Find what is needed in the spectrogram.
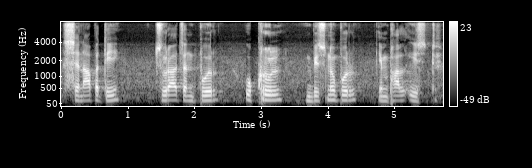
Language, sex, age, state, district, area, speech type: Sanskrit, male, 18-30, Manipur, Kangpokpi, rural, spontaneous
